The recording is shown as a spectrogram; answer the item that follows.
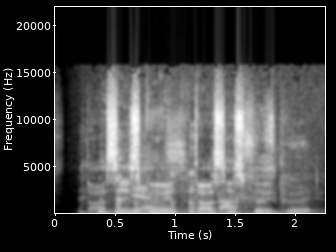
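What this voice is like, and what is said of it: Put-on German accent. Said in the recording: “I love the German accent. It's very authentic.”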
